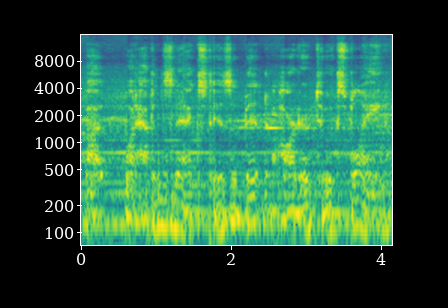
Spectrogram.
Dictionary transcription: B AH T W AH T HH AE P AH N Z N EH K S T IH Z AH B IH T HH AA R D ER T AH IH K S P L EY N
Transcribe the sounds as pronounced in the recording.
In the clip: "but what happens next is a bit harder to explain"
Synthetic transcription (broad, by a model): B AH T W AH T HH AE P AH N Z N EH K S T IH Z AH B IH T HH AA R D ER T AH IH K S P L EY N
